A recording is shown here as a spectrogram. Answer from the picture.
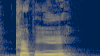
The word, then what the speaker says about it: Kapalua: We'll see what he does with, I mean, he has, what, 4 weeks till Kapalua. I said it right this time. We'll see what shows up there. I mean, something about Scottie Scheffler, he loves grainy Bermuda greens. – Will Bryson be at Kapalua? – No.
